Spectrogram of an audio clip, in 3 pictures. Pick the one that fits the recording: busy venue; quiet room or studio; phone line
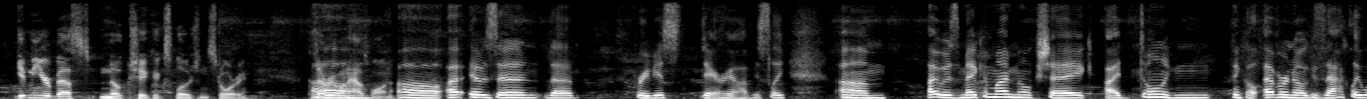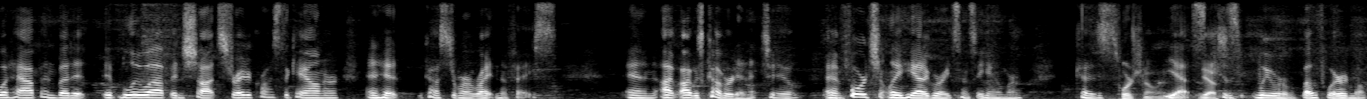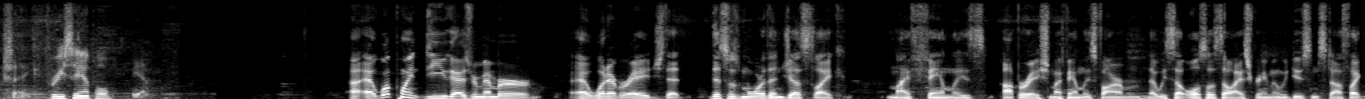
busy venue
